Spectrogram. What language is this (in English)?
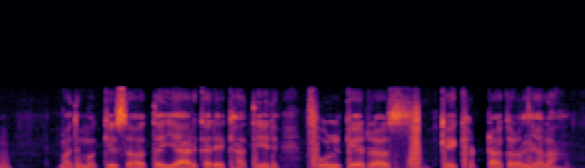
Bhojpuri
